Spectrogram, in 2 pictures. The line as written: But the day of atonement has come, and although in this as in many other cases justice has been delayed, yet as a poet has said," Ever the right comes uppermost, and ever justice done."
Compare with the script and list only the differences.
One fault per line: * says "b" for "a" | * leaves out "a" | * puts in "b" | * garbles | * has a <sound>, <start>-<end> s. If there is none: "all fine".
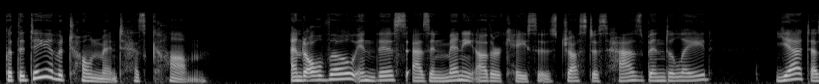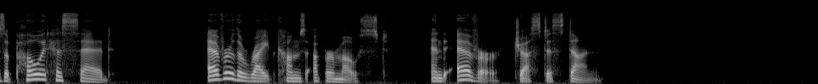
all fine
